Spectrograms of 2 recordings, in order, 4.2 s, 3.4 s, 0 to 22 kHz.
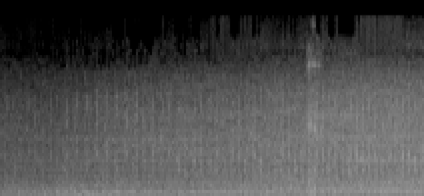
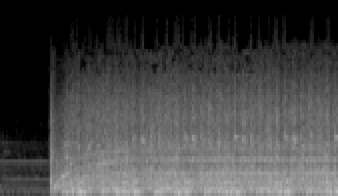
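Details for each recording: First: VW Golf R32 non-runner whose cylinders six and five were found wet; leaking injectors are suspected. Restarted with sensors and fuel pump reconnected, it gives a rough, strained, weak idle with a regular pulse about four per second and a hoarse exhaust. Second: Mk5 VW Golf R32, under 50,000 miles, non-runner, cranking with fuel pump disconnected: even free cranking about four beats a second, no metallic clatter, no sign of valves hitting pistons.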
